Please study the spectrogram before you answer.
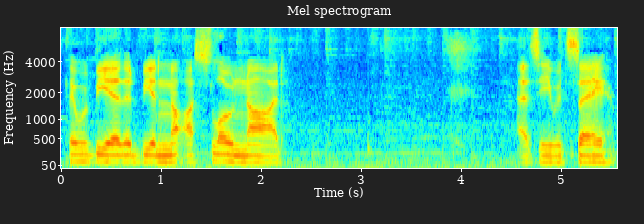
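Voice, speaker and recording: A man narrating as game master of a tabletop game, halting and restarting as he goes. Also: low-pitched, little pitch movement, fairly bright tone, faint music behind.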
